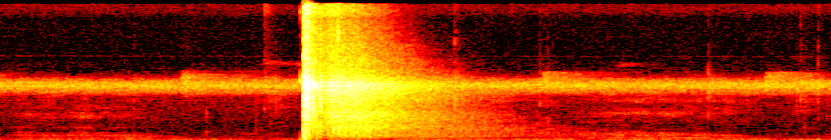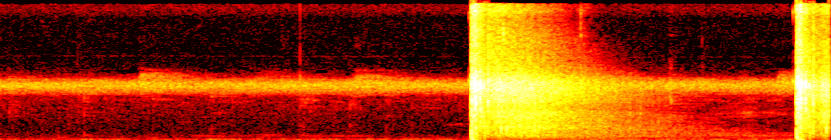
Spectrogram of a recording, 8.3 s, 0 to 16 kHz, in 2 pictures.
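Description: Three single shots from a Marlin Model 60 .22 rifle fired as a group to check its sight adjustment. The first comes about a second and a half in, the second about five seconds later, and the third just before the end, each echoing away over about a second among the trees. A steady high insect drone runs underneath.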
